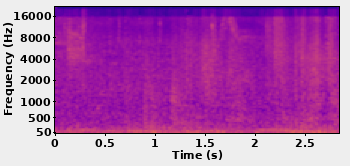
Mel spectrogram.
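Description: Continuous barrage of carpet bombing and artillery fire in C&C Zero Hour, rolling explosions and thuds layered densely at high volume, with no voices.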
